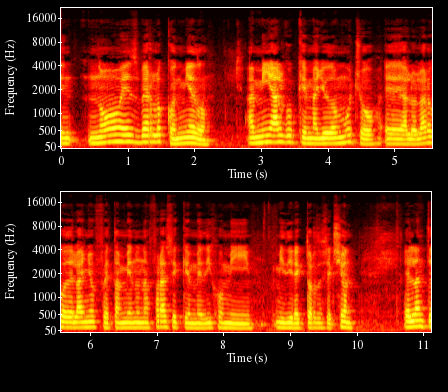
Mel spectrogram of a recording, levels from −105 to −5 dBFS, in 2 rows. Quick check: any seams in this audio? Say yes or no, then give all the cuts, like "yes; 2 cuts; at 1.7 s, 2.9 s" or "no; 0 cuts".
yes; 1 cut; at 2.7 s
